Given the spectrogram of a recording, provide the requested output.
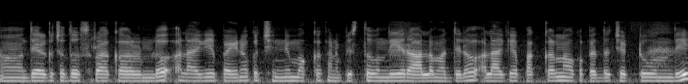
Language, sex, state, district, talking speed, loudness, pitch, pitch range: Telugu, female, Andhra Pradesh, Visakhapatnam, 155 wpm, -21 LUFS, 165 Hz, 160-170 Hz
